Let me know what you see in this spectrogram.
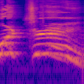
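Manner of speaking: very high hollering, yelling. Retelling how a woman yelled a question into her phone; imitating someone yelling. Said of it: "Like she's yelling so fucking loud".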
